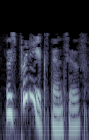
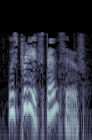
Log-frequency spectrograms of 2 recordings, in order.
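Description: First: "pretty" said fast and unstressed, slightly faster pace; a quicker take with no weight on "pretty"; quick, light pretty. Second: "pretty" stressed and falling, "expensive" trailing off. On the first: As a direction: rush through "pretty" so it means somewhat. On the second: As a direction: lean hard on "pretty" with a falling tune. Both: Shown as a demonstration. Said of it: "How was it?".

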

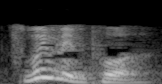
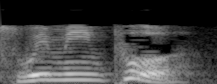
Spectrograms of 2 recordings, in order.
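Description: First: Swimming stressed, pool light. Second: Pool stressed high and loud; wrong stress on pool. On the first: Teacher giving the right reading, stress on Swimming. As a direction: lean on Swimming. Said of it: "不是swimming pool". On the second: Teacher showing the wrong reading, stress on pool. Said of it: "不能这样读". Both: Shown as a demonstration.

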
